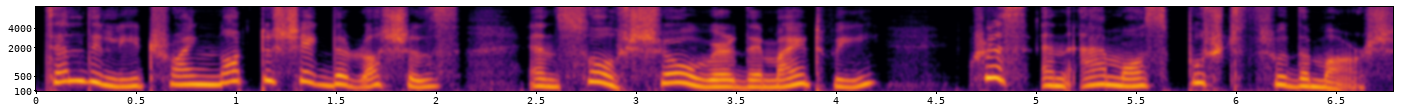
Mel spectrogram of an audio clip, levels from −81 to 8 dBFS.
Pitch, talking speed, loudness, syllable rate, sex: 240 Hz, 185 wpm, -16 LUFS, 4.6 syllables/s, female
